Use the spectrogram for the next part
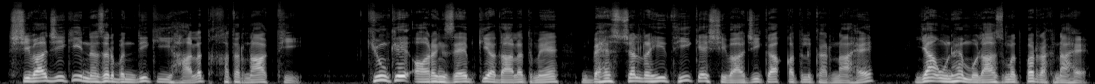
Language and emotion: Urdu, neutral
